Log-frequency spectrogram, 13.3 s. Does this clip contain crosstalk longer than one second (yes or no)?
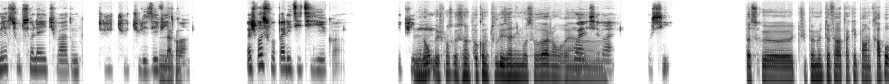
no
